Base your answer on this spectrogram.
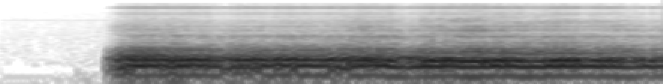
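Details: A South American cougar (mountain lion, puma) gives a low, rumbling growl, steady and continuous after a brief silence.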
